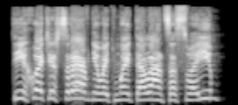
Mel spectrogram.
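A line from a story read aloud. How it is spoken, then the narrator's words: Sudden shout. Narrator (Russian): вдруг закричал заклинатель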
